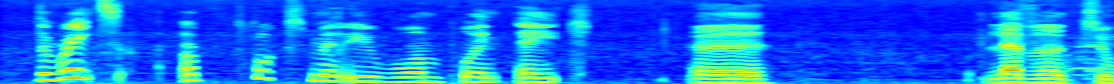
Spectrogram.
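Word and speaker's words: лев: We actually use something called the Bulgarian leva, or as the locals say, just lev.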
